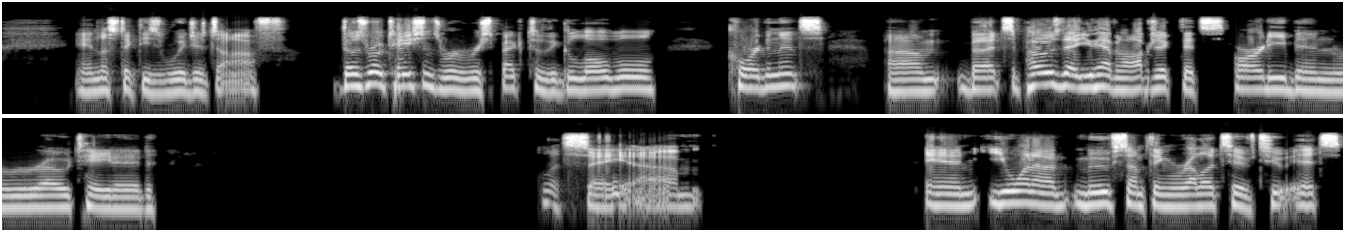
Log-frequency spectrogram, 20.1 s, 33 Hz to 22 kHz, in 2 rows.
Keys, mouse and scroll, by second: 0.2 click, 10.8 r, 12.4 r, 14.3 r.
